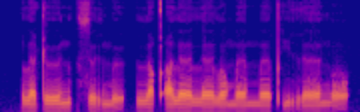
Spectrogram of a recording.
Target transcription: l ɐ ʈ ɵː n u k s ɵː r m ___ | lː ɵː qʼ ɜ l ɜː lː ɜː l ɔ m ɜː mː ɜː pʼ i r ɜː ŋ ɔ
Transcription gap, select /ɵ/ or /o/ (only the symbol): ɵ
